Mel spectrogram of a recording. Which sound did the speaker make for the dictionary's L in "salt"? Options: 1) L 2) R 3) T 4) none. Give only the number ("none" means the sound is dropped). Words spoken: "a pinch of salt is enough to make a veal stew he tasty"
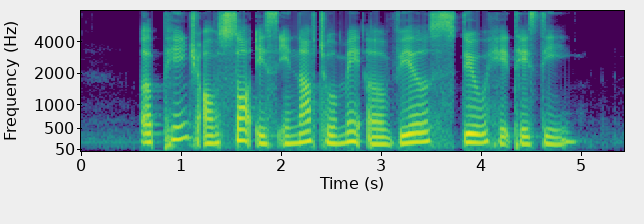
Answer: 4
